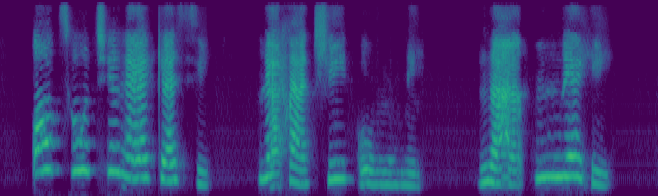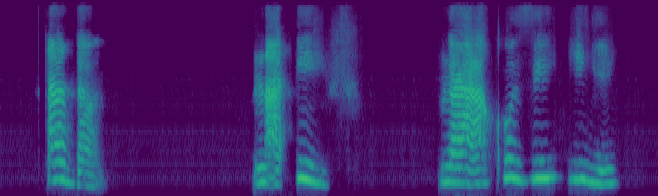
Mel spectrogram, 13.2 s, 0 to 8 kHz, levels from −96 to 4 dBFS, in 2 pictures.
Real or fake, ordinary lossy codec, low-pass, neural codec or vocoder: fake; none; 7.2 kHz; codec, 16 kHz, 1 kbps, FreqCodec, smaller model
